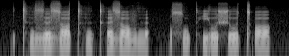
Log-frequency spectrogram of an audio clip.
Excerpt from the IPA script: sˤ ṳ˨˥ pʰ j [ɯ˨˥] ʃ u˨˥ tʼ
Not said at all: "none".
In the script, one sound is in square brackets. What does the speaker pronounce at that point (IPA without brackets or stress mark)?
u˨˥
